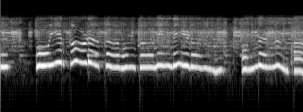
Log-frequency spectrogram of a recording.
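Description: Karaoke backing track of a Tamil Catholic offertory hymn: an electronic lead carries the sung melody in one ornamented, pitch-bending line over soft accompaniment. The melody breaks off briefly just after the start and dips again near the middle.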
